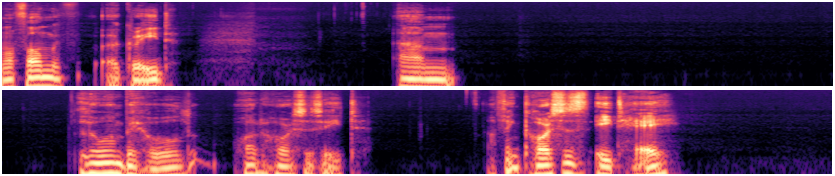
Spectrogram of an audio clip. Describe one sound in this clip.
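A middle-aged man speaks calmly and thoughtfully into a close microphone, in short bursts with pauses.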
